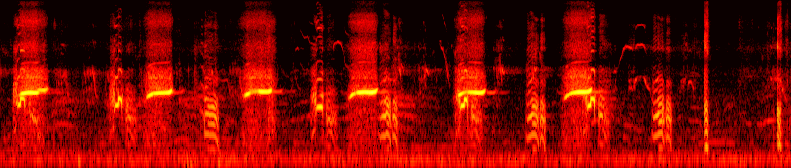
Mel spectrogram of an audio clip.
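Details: Female teetar, the grey francolin, repeating loud raspy bursts roughly every second, each with a short whistled tone. Softer scratchy notes follow toward the end, over low background noise.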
